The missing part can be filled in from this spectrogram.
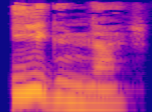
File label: Good day in Turkish; greetings in turkish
